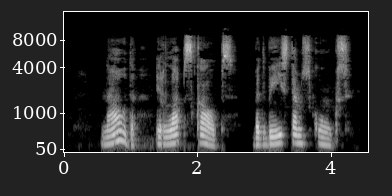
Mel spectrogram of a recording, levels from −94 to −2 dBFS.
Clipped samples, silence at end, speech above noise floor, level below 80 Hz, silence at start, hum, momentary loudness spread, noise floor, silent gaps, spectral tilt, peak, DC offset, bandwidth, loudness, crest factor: under 0.1%; 0.3 s; 52 dB; -72 dBFS; 0.55 s; none; 11 LU; -79 dBFS; none; -3.5 dB/octave; -10 dBFS; under 0.1%; 9.6 kHz; -26 LUFS; 18 dB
